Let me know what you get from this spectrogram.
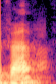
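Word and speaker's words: וו: This is the Vav. Let me make it in red. This is the Vav. It is called Vav. It is pronounced as V, and this is how we write it in Hebrew.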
